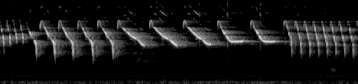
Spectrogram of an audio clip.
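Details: Active canary song for teaching birds that struggle to sing: a series of about nine loud downslurred whistled notes roughly three per second, ending in a rapid buzzy high trill.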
